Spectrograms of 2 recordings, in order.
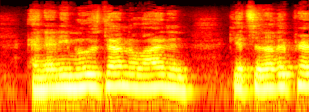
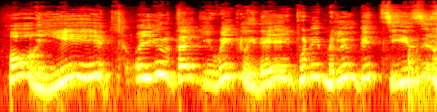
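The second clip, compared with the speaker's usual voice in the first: mock Australian accent; 6 semitones higher than usual. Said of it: "that Australian vernacular".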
